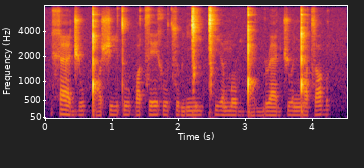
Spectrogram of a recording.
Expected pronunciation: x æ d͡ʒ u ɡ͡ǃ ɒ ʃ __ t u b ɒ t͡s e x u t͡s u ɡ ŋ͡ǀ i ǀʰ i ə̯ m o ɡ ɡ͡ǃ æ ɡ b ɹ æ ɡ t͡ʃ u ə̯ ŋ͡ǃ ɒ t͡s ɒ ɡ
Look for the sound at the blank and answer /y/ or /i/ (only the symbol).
i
